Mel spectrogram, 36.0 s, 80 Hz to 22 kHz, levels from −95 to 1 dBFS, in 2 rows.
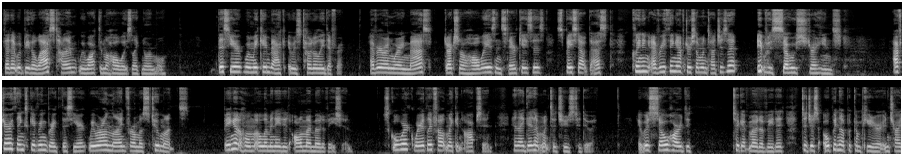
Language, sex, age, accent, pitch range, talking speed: English, female, 10-29, American, 190-235 Hz, 160 wpm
